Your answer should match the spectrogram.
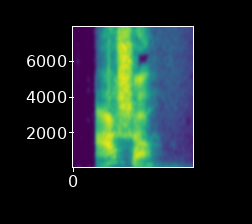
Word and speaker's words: عشاء: عشاء عشاء Note the initial sound pronounced in the throat.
